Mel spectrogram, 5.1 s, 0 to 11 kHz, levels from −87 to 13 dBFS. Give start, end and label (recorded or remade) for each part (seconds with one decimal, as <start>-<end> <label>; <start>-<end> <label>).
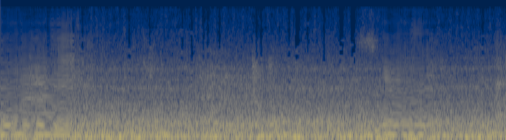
0.0-0.7 remade; 0.7-3.8 recorded; 3.8-4.3 remade; 4.3-5.1 recorded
